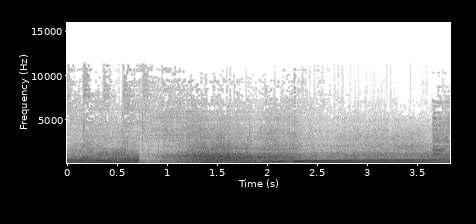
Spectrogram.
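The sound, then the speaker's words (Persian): A 2013 Porsche 911 Carrera C4 engine revs loudly, a steady throaty drone with a brief dip in pitch before it climbs and holds, with no voices. “با شغلی که ما داریم اکثرا از ما سوال میشه چه اتومبیلی رو دوست دارید داشته باشید، در حالی که جواب این سوال با گذشت زمان و آمدن اتومبیل های جدید مرتبا تغییر میکنه، ولی اکنون جواب ما به این سوال پورش سری 911 و بدون تردید پورش 911 کاررا C4 سال 2013 است.”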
